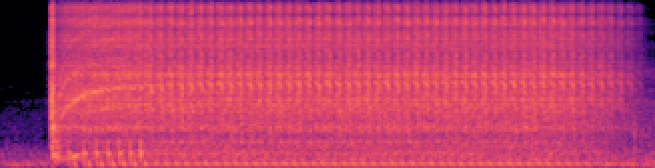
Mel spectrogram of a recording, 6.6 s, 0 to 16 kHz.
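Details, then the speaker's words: Ariens 920021 snowblower at the first start of the season after the carburetor was opened and drained: even cranking about three and a half pulses a second for six seconds with no firing. It won't start, and the owner suspects last year's stale gasoline. "So it won't start up again. What I think my problem is I'm using last year's gasoline."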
